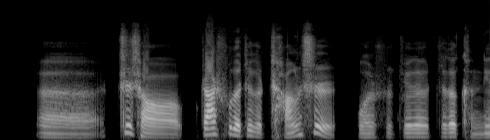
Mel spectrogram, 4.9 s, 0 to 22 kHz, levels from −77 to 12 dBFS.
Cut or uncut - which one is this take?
cut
